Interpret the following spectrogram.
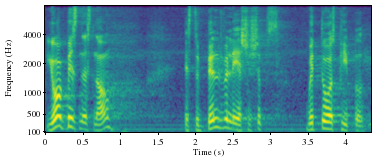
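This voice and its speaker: Lively intonation marks this Irish conference speaker, whose slightly high, somewhat bright voice moves at a moderate pace and rings with a long reverb tail. In a large hall, he argues his points emphatically and asks the audience rhetorical questions.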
